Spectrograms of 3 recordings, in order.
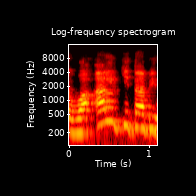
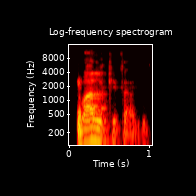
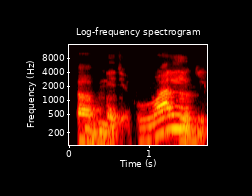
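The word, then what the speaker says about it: وَالْكِتَابِ: এটা এখন সাইলেন্ট হয়ে, এটা এখন সাইলেন্ট হয়ে যাবে আর উচ্চারণ হবে না। উচ্চারণ না হইলে কি পড়তে হবে? ওয়াল কিতাবি, ওয়াল কিতাবি, ওয়াল কিতাবি।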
